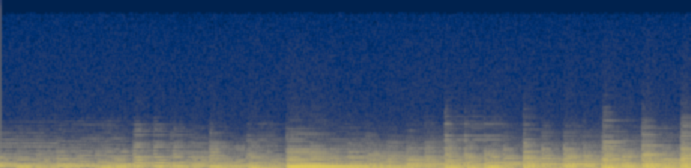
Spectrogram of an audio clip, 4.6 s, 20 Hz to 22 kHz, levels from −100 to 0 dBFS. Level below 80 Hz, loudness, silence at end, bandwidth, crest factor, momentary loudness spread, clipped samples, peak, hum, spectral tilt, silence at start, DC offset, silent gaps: -56 dBFS; -20 LUFS; 0 s; 6.2 kHz; 14 dB; 8 LU; under 0.1%; -6 dBFS; none; -8 dB/octave; 0 s; under 0.1%; none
